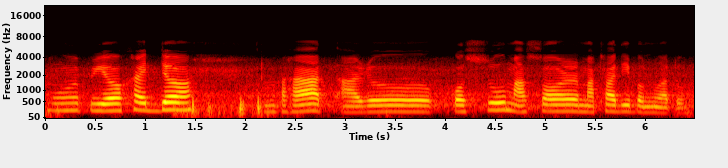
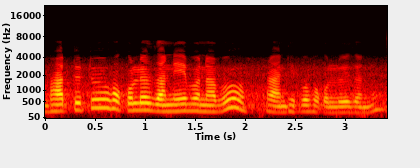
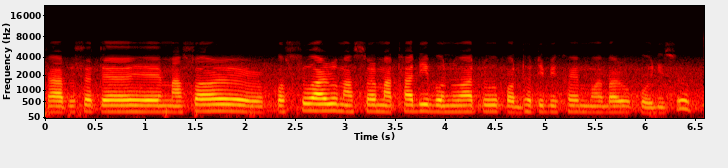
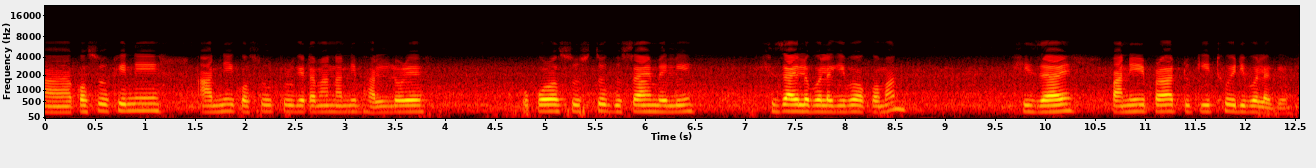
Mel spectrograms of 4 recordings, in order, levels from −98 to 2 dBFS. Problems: constant background noise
